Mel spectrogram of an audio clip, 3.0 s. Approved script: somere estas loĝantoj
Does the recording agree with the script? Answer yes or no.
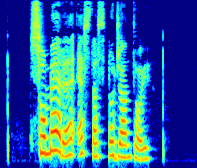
yes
